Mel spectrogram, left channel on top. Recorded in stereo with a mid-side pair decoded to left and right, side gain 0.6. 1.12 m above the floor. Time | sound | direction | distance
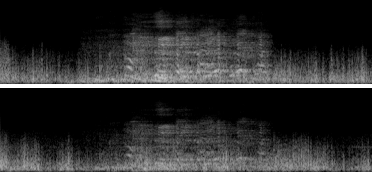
0.8 | laughter | 45° left | 0.7 m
